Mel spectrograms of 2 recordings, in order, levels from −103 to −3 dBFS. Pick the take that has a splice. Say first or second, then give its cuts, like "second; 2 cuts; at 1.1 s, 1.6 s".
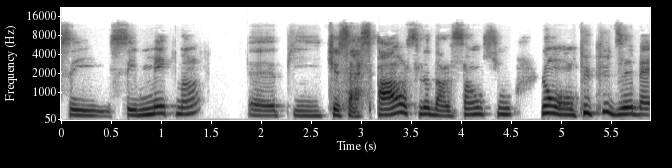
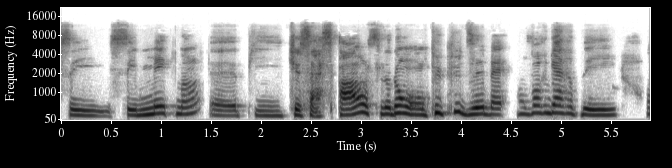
second; 2 cuts; at 1.4 s, 3.3 s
